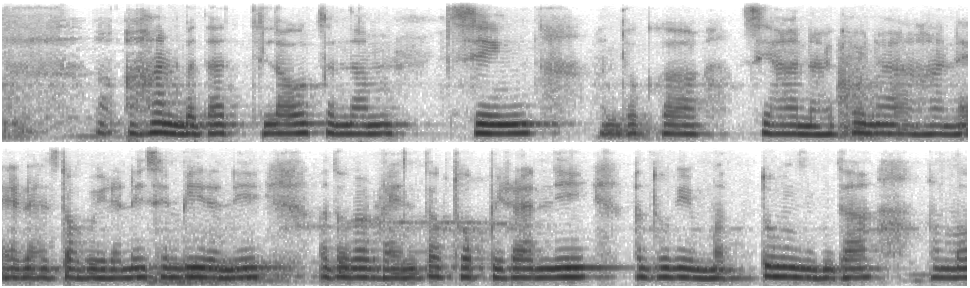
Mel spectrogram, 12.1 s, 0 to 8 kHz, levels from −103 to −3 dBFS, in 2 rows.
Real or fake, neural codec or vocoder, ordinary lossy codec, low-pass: real; none; Opus, 16 kbps; 7.2 kHz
